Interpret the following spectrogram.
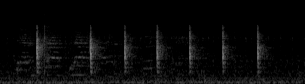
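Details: Saris H3 smart trainer while pedaling, varying from slow to faster: sharp crisp evenly spaced clicks about three per second over quiet background; clicking of unknown source.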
